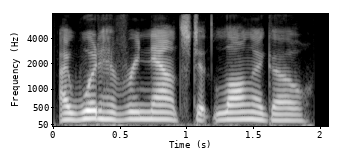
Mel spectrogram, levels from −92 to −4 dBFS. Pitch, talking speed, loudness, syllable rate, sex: 180 Hz, 205 wpm, -17 LUFS, 5.3 syllables/s, female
